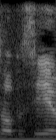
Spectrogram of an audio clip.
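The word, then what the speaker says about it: Sulpicia: Like Aro's wife, I'm pretty sure it's pronounced Solpacia, but if I'm wrong, feel free to correct me, okay?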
